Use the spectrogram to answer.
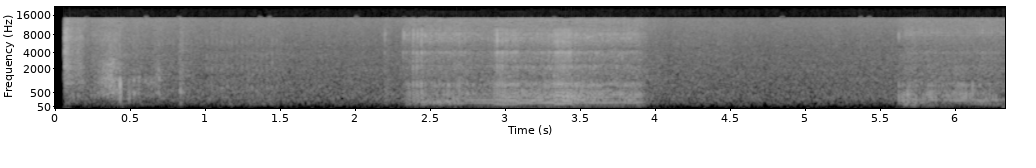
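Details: Italian Shih-tzu dog snoring: rough, rattling breath noises, louder on some breaths, over quiet room noise.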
